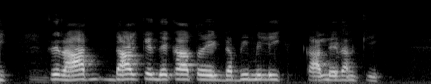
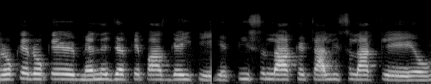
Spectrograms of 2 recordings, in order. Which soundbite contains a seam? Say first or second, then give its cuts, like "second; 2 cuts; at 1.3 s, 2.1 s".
second; 1 cut; at 2.1 s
